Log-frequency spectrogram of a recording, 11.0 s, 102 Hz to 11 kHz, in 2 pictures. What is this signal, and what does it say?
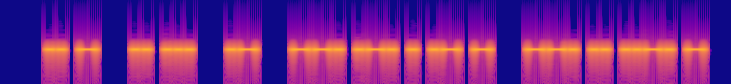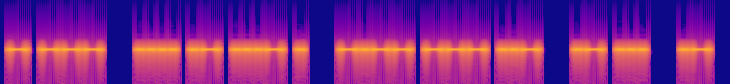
Morse code, heard as a keyed tone, about 31 wpm, 700 Hz. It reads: IT IS A GREAT GIFT TO HAVE YOU AS A
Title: Sentences from Top 1000 Words - Review Part 6 - 30wpm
